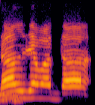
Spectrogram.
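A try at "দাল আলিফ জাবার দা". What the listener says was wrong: ডালটা টান দেন, ডাল 3 আলিফ টান। সবাই যান, ডাল 3 আলিফ টান, দাল জাবার দা। হ্যাঁ কি হবে, এক করেন। জাদা, কি বলবেন? জাদা।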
